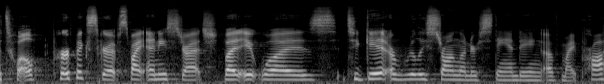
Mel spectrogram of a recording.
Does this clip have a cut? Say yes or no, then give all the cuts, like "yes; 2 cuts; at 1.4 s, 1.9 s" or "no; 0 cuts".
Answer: yes; 1 cut; at 2.1 s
